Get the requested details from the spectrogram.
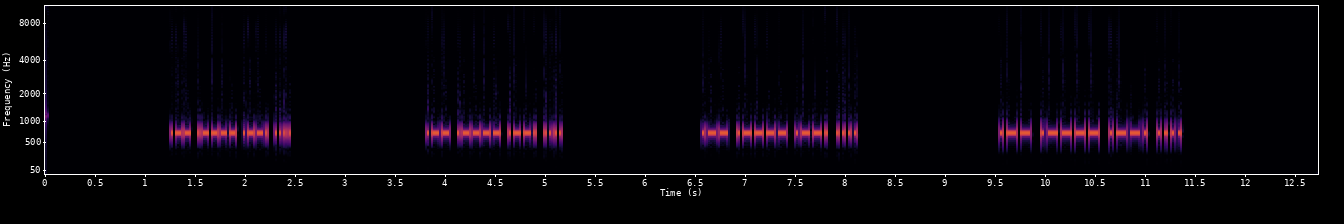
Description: Morse code, heard as a keyed tone, about 42 wpm, 700 Hz. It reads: W1PH W1PH W1PH W1PH
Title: Speed Racing - USA 1x2 Call Signs 35wpm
